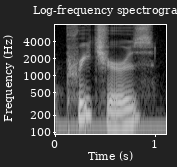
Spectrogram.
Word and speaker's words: Preatures: Coming up now, Yumi Zuma, The Preachers, spelled like creatures but with a P, and this one from Scottish band Travis, from their 2007 The Boy With No Name album.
